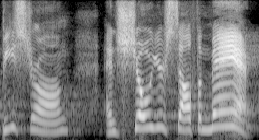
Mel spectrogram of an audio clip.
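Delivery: loud, slow coach bark; barking gym coach. Shown as a demonstration. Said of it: "Sound like a football coach again".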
